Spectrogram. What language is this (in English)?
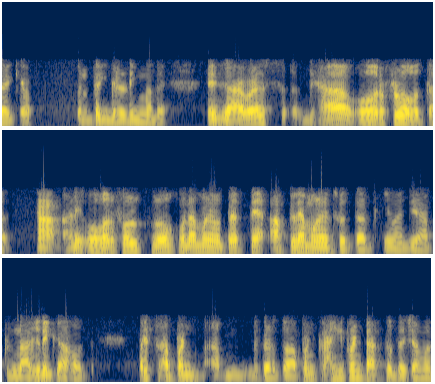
Marathi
